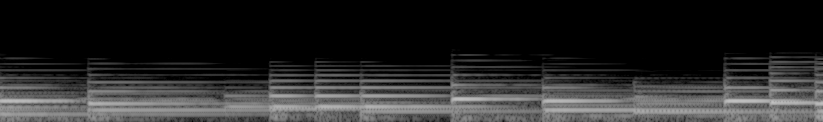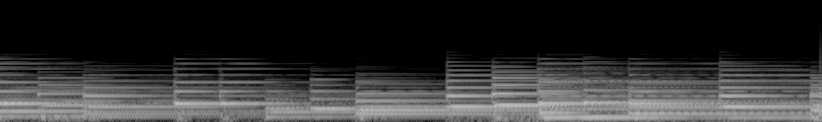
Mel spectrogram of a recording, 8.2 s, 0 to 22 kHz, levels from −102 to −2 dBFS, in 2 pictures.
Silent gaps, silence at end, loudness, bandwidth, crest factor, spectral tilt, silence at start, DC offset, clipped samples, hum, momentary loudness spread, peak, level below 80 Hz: none; 0 s; -37 LUFS; 4 kHz; 14 dB; -8.5 dB/octave; 0 s; under 0.1%; under 0.1%; none; 8 LU; -22 dBFS; -64 dBFS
